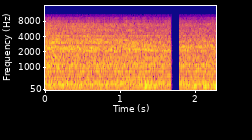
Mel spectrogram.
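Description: Steady background hum and hiss between speech. The sound cuts out completely for an instant near the end.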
